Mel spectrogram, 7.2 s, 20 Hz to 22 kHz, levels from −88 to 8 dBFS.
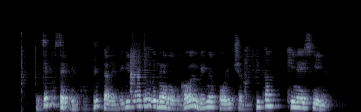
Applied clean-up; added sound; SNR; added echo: neural mask model DeepFilterNet 3.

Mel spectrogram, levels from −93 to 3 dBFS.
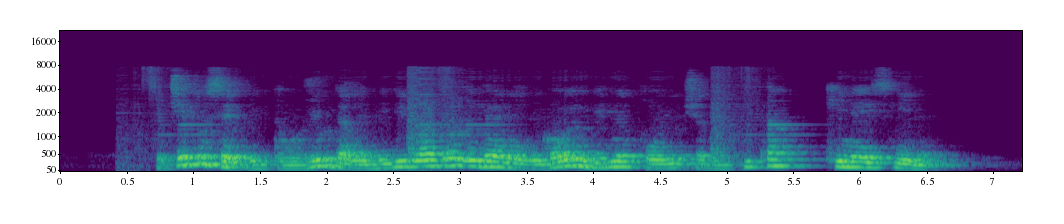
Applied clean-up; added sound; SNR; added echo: neural separator model SepFormer DNS4.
